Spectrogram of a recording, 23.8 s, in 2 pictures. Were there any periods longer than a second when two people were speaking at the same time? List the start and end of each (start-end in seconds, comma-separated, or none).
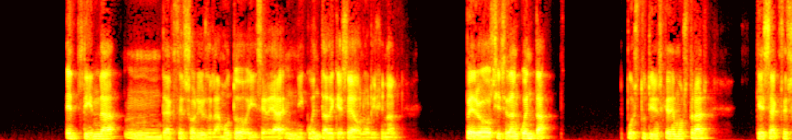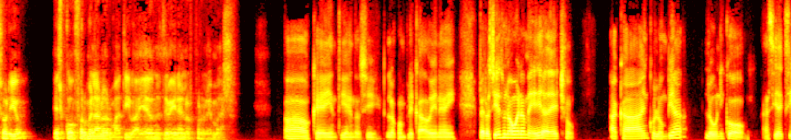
none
